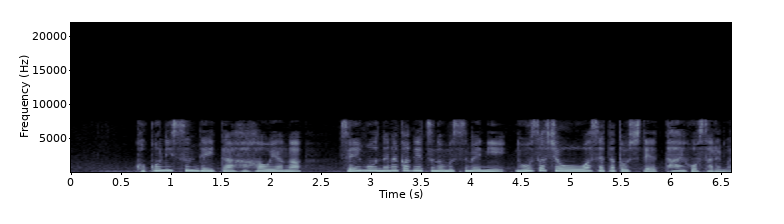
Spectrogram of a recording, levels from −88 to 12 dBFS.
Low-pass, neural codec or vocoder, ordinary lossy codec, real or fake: none; none; none; real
